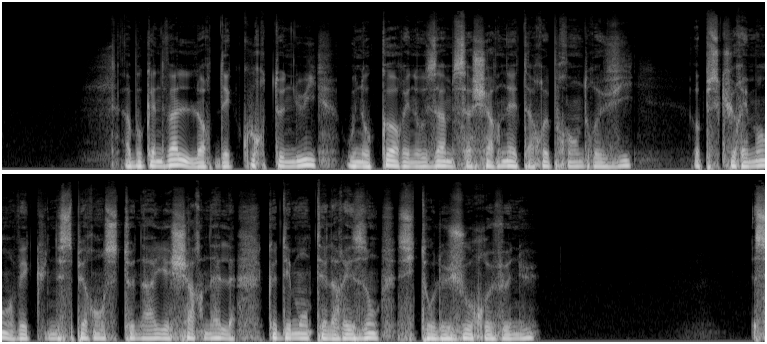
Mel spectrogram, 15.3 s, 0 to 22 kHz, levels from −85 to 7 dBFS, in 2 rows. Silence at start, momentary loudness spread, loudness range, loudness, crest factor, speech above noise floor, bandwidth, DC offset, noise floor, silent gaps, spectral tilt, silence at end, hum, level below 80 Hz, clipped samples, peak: 1.25 s; 8 LU; 3 LU; -18 LUFS; 16 dB; 53 dB; 12.5 kHz; 0.2%; -69 dBFS; none; -6.5 dB/octave; 0 s; none; -34 dBFS; under 0.1%; -2 dBFS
